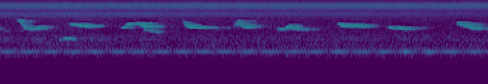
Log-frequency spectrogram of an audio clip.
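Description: Near silence with a bird faintly singing: a steady run of short chirps, about two a second, over a low steady hum.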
